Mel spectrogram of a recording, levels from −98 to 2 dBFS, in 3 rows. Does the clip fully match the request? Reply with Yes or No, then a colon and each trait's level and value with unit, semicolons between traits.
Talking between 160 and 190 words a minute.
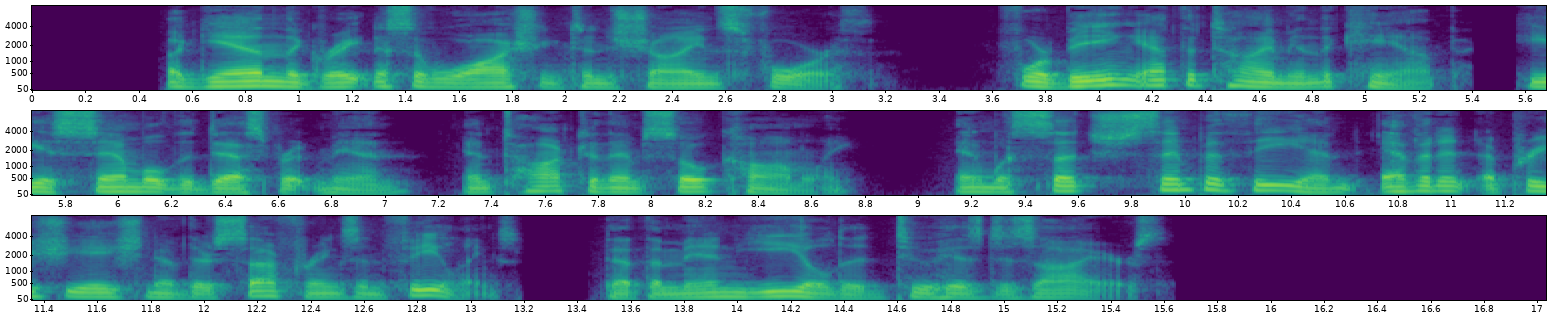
Yes: average, 175 wpm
